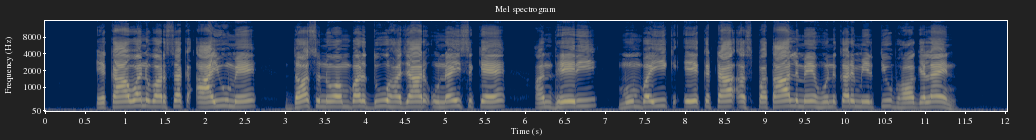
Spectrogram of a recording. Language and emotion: Maithili, neutral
